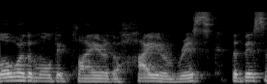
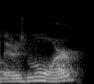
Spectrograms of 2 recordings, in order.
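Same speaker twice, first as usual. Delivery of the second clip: lightly hyped late-night pitchman; midnight infomercial voice. Retold or imitated. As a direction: tease it like a TV sales pitch. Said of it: "gonna sound like the midnight infomercial".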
